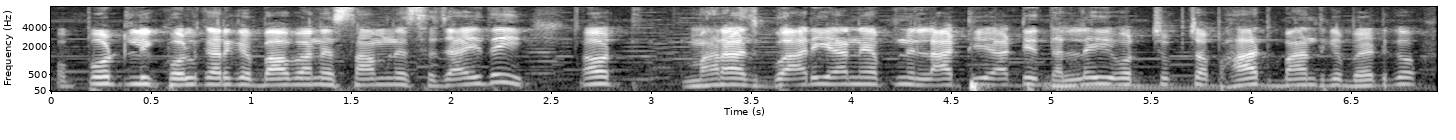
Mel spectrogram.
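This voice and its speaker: A man's voice: sits high, fairly even intonation, normal speed, fairly bright tone. A man tells a devotional story in an emotive, sing-song manner. Faint instrumental music plays behind him. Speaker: katha storyteller.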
